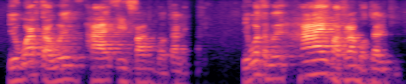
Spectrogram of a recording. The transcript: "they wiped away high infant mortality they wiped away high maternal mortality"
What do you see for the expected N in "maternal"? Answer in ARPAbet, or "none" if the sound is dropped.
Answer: none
